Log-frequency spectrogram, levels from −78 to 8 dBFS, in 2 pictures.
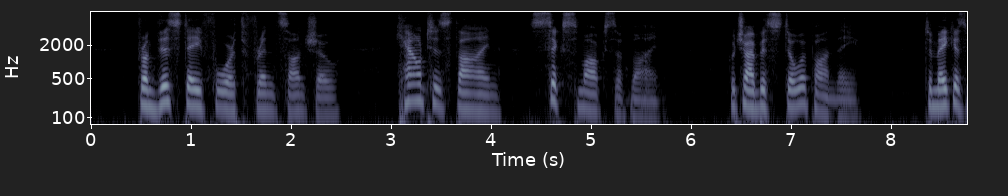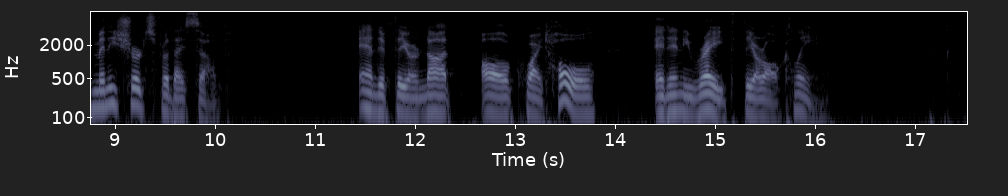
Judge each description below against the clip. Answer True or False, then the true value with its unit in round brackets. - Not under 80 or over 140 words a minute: True (135 wpm)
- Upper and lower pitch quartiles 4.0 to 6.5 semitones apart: True (4.7 semitones)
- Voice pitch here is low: True (130 Hz)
